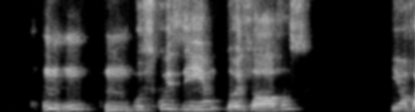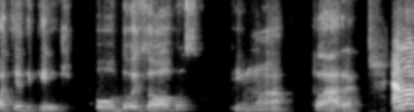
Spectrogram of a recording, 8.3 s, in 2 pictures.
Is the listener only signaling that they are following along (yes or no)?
no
